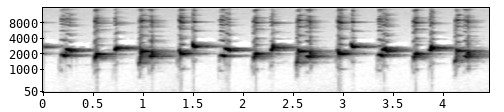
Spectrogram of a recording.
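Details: A yellow-vented bulbul (trucukan) sings in lively, extended rolling phrases compared to straw-headed bulbul song; crisp paired whistles, a higher steady note then a lower downslurred one, repeated rhythmically around every half second, clean background.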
